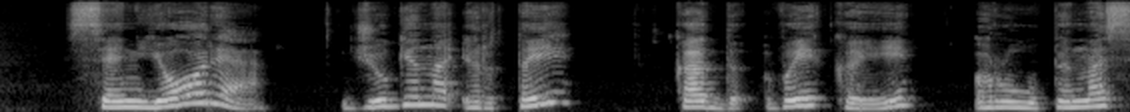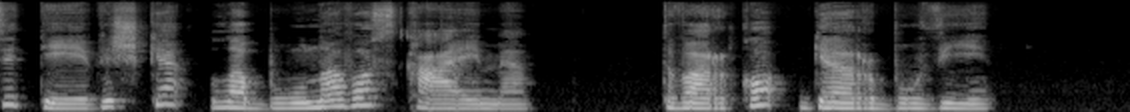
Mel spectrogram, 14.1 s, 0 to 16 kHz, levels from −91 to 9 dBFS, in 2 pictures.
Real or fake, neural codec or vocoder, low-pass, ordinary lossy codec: fake; vocoder, 44.1 kHz, 128 mel bands every 256 samples, BigVGAN v2; 14.4 kHz; AAC, 64 kbps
